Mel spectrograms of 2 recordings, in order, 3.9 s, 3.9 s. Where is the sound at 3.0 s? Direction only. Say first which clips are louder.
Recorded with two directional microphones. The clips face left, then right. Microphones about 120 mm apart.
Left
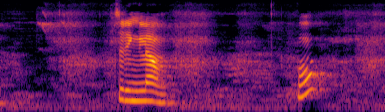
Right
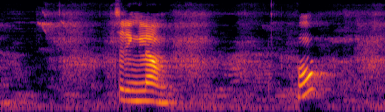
Right 3 dB; 20° right (ahead or behind).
